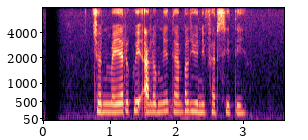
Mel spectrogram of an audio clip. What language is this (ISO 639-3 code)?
jav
